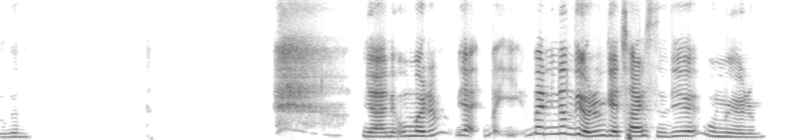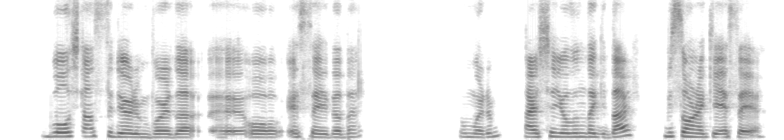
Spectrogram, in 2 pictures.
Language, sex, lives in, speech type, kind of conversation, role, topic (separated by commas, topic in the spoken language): Turkish, female, Germany, conversation, unstructured, none, Son zamanlarda seni en çok etkileyen haber hangisiydi?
